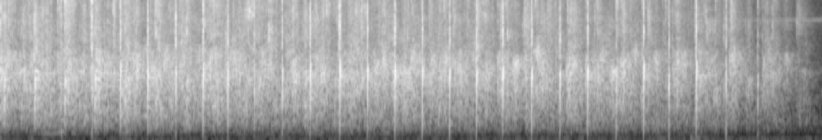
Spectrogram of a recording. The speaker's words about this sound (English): Thank you very much for allowing us to come and share about the Buddy Book Project. Let's join in and give them a round of applause for their hard work and dedication.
